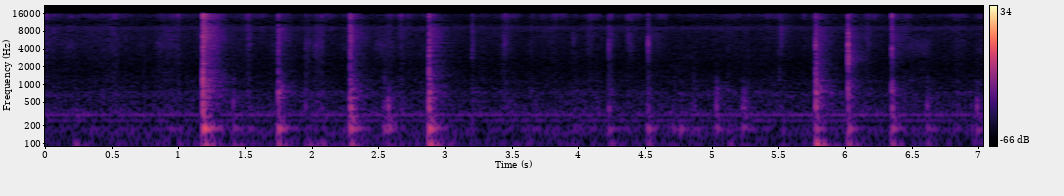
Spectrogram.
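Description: Bread dough kneaded by hand on a wooden board: soft thumps and slaps as the dough is pressed and turned. Four come about half a second apart starting about a second in, the first the loudest, then three quicker ones near the end.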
